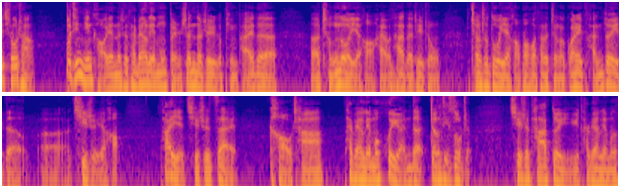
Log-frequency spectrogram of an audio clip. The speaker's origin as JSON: {"language": "Chinese", "country": "China"}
